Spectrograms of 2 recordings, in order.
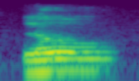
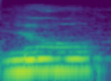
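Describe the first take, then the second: First: The vowel is an open o with mouth wide. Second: The vowel is a close u with lips rounded. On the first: The speaker calls it wrong. "bukan lo, bukan buka mulut, lo, lo, itu salah" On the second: The speaker calls it right. "Kalau dhammah, taj'alu, lu, lu"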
